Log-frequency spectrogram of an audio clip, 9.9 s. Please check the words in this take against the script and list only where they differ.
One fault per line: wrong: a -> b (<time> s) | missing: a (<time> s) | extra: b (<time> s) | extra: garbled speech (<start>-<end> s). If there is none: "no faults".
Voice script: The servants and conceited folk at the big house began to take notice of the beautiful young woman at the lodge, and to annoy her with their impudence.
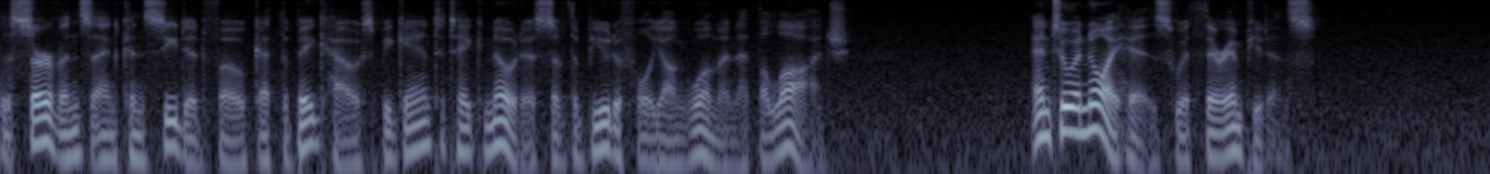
wrong: her -> his (7.5 s)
